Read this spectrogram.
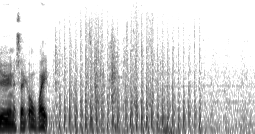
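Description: A gun fires in a rapid rattling burst.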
